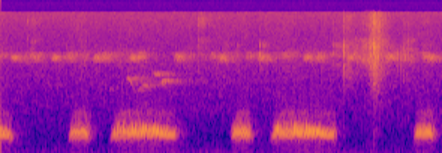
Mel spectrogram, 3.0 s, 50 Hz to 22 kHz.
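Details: Spotted doves, wild-caught, exchanging greeting coos at Sê San on 21 February 2020: soft short coo followed by a drawn-out level coo, repeated twice in three seconds over quiet background hiss.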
